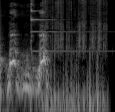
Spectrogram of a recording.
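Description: Cartoon sound effect of a dog giving a few short barks, with a bell ding about half a second in that keeps ringing as it fades.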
